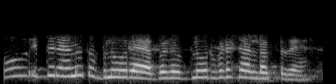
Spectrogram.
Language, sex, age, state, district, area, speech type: Dogri, female, 18-30, Jammu and Kashmir, Kathua, rural, conversation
